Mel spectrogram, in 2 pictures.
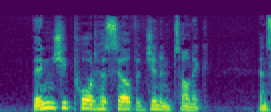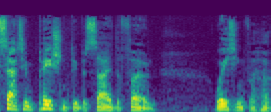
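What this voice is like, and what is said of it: Usual voice. Nothing is said of it.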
